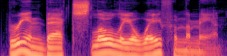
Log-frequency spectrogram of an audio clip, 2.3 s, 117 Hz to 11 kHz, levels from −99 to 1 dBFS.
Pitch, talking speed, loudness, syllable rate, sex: 115 Hz, 185 wpm, -18 LUFS, 4.7 syllables/s, male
